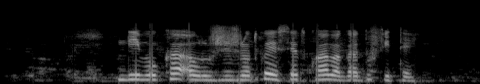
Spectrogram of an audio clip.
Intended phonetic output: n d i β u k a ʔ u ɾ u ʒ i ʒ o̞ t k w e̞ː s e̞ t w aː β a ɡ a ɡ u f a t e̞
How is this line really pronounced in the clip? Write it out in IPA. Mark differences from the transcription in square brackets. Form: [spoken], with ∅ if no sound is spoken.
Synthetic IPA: n d i β u k a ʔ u ɾ u ʒ i ʒ o̞ t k w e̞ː s e̞ t w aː β a ɡ a [d] u f [i] t e̞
